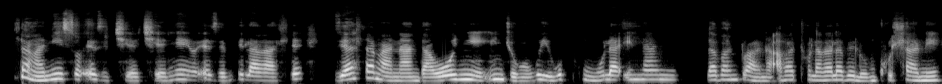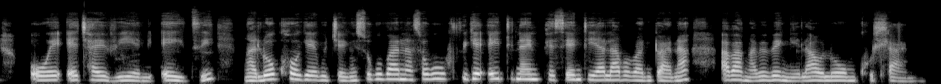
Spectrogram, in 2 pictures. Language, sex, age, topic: North Ndebele, male, 25-35, health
